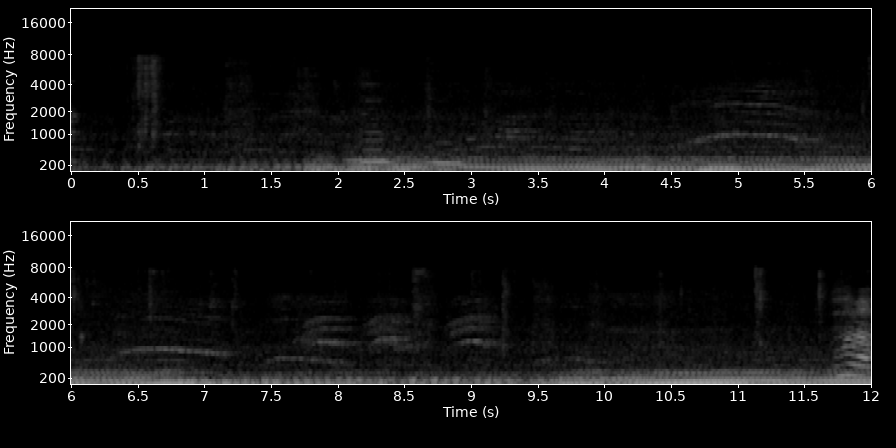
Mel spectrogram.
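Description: Crunching bites of a chocolate wafer, with a low hummed "mmm" of tasting running through most of it. A few short rising-and-falling calls come in the middle.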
